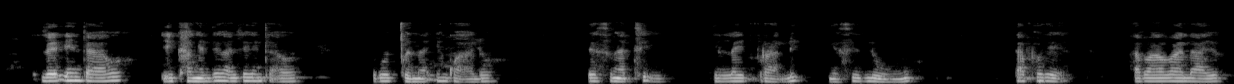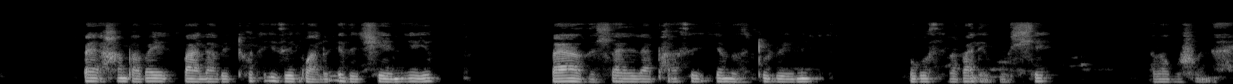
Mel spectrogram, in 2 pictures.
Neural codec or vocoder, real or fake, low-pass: none; real; 7.2 kHz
